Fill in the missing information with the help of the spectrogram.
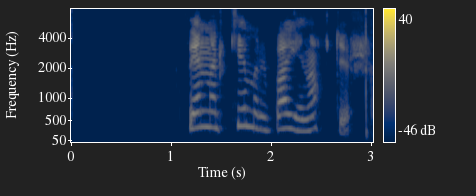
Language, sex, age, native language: Icelandic, female, 10, Icelandic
